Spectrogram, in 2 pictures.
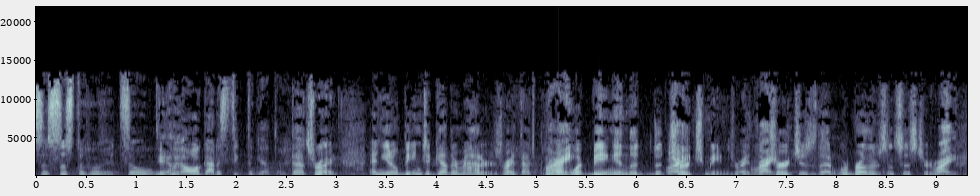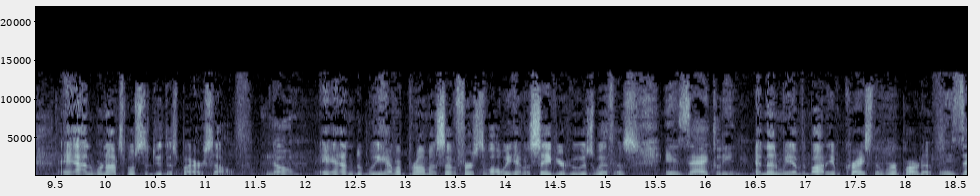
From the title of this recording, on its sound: Live From Union Rescue Mission's Turkey Fry 2023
